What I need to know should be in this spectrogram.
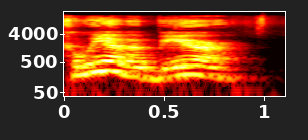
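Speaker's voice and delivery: put-on Irish brogue accent. Retelling an Irish man at the hotel asking for a beer, Irish accent. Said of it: "I liked Irish accent until I heard this dude ask for".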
